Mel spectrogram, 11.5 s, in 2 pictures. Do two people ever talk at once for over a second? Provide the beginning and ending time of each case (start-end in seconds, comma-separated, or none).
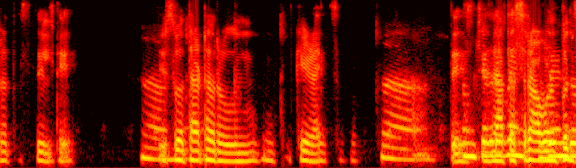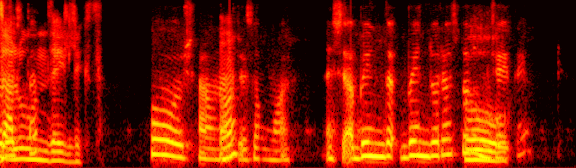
4.5-6.2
